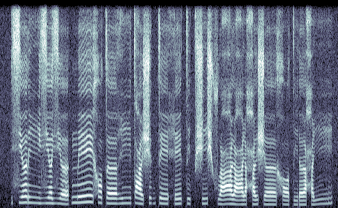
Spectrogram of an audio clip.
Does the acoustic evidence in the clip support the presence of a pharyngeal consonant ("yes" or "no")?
yes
